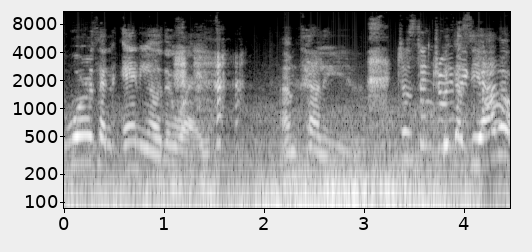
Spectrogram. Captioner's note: laughs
